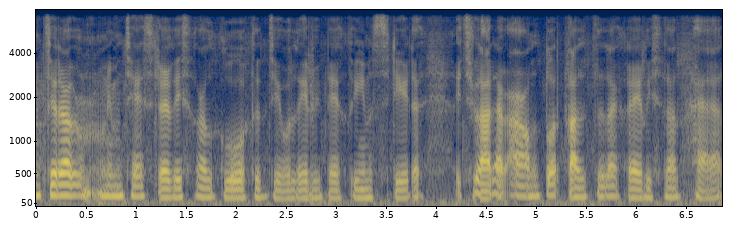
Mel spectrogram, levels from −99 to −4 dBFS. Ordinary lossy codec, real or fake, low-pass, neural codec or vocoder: none; fake; 7.2 kHz; autoencoder, 22.05 kHz, a latent of 192 numbers a frame, VITS, trained on many speakers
